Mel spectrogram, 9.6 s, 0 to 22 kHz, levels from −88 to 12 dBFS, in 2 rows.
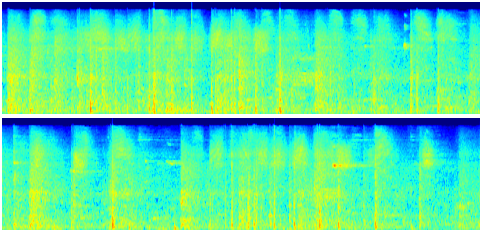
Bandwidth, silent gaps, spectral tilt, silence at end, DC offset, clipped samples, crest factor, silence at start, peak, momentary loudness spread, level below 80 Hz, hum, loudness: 17 kHz; none; -2.5 dB/octave; 0 s; 0.2%; under 0.1%; 20 dB; 0 s; 0 dBFS; 7 LU; -38 dBFS; none; -19 LUFS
